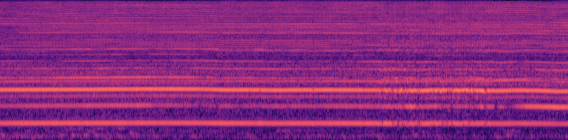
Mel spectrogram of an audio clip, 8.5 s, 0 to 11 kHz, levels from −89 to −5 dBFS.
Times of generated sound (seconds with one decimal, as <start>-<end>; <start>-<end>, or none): 5.7-7.4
